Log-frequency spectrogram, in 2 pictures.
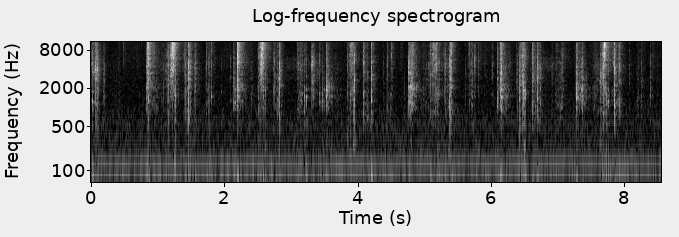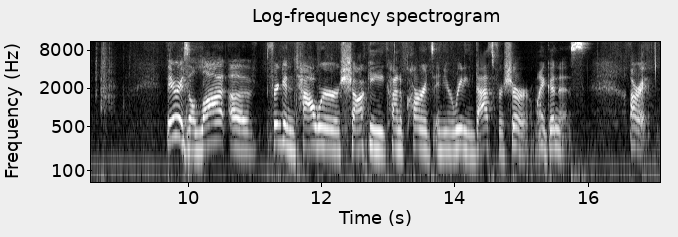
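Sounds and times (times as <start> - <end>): cards being shuffled: 0.0 - 9.1
low electrical hum: 0.0 - 17.0.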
